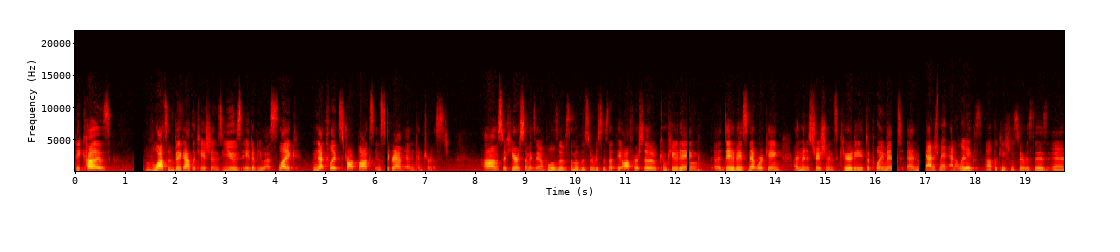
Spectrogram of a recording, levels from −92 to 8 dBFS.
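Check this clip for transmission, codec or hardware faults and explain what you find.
There are three related faults here, all dropouts and a speed-up afterwards.

The Bluetooth stall shows up four times: 1.17 to 1.36 s (about 190 ms), 6.19 to 6.24 s, 12.22 to 12.28 s, and 16.33 to 16.43 s. The sound cuts to silence and resumes, likely because interference delayed packets and the headphone buffer ran dry.

A playback stall follows at 16.87 to 17.01 s, about 136 ms of silence mid-flow, likely the player starving for data or its thread getting blocked before it recovers.

Then there's catch-up at higher speed from 17.01 to 17.91 s. The player burns through its backlog at 1.15x, so the sound runs fast and about two semitones sharp before settling back to normal.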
